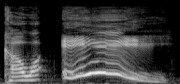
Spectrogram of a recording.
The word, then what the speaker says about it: kawaii: Kawaii!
